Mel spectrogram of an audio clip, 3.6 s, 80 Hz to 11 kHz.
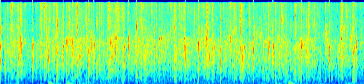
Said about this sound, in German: Im Astor Filmtheater gab es am Donnerstag kräftig Applaus, als der Präsident der IHK Braunschweig… die Verleihung des Sozialtransferpreis 2025 mit einer Rede eröffnete.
